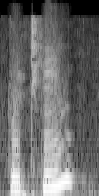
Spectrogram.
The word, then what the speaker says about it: Boutin: So next we have Kathy, is it Boutine? Please come forward and put yourself on the record. – Mm-hmm. I'm Kathy Boutin. My husband's fault for the French pronunciation of the name.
